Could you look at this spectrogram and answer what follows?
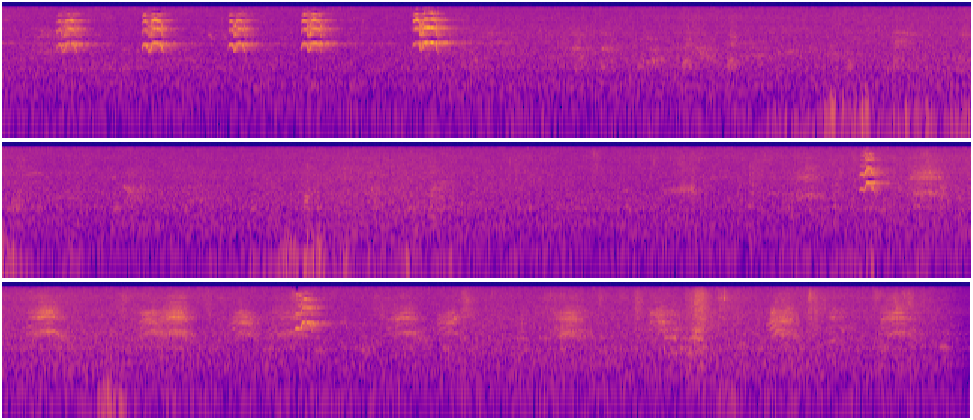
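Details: Oystercatcher; call; parent calling to its chick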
